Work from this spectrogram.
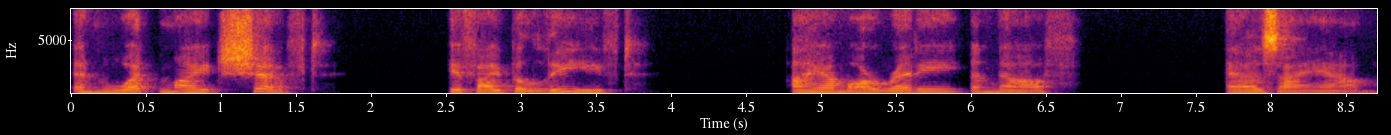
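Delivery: slow, spaced-out dictation. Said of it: "I'll say it slowly so you can write it down".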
